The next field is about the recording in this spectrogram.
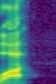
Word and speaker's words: Waugh: And that's his last name is spelled W-A-U-G-H. Wah? – Yeah, I think it's Wah. – Bill Wah.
